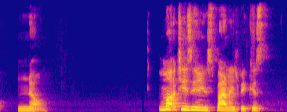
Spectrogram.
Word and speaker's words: no: Notice that the no is different because you make like a no in English, and in Spanish it's just no. No.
